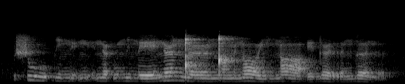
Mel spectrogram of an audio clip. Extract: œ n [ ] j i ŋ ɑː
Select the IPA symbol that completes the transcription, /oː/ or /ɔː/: ɔː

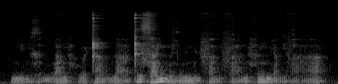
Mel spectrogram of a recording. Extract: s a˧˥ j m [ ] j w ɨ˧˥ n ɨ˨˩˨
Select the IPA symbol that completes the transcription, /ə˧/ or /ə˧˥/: ə˧˥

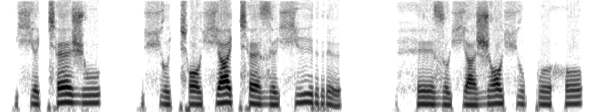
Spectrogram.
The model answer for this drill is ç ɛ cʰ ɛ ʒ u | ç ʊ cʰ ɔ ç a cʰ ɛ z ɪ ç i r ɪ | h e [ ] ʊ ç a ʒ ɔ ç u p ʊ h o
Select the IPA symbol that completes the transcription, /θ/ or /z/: z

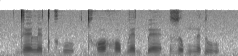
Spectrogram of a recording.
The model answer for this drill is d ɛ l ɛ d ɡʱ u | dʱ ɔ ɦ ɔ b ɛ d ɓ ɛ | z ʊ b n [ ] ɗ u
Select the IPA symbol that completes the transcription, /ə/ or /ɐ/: ə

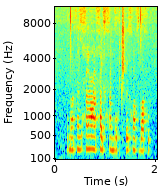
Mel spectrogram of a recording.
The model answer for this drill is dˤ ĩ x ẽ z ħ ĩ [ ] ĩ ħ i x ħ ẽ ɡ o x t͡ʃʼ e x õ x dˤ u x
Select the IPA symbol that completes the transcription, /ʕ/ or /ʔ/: ʕ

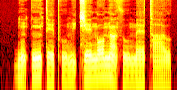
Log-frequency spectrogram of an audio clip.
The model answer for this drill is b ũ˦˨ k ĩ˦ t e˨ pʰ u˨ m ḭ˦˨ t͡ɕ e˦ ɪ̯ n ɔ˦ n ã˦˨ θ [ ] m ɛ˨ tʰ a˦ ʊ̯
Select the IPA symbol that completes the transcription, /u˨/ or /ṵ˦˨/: u˨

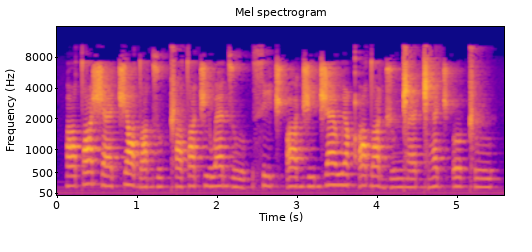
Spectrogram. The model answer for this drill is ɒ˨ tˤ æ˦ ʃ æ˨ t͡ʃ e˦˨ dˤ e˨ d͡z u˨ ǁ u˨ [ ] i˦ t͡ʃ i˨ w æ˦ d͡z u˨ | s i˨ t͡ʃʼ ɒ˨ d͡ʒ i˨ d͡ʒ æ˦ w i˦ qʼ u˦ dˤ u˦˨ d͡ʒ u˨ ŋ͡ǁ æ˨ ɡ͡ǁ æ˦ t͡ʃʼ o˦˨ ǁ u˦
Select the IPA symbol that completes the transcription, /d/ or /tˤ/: tˤ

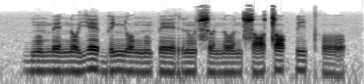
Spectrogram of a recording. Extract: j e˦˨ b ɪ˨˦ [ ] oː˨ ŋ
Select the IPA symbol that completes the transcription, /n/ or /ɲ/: ɲ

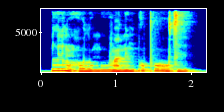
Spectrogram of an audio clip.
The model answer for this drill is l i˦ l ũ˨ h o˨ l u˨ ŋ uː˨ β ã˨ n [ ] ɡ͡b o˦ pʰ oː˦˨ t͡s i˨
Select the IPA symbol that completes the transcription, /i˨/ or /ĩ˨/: ĩ˨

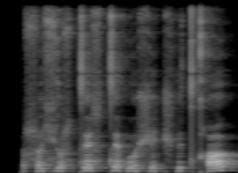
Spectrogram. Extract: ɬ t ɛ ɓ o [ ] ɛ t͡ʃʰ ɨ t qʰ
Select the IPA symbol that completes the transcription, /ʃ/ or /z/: ʃ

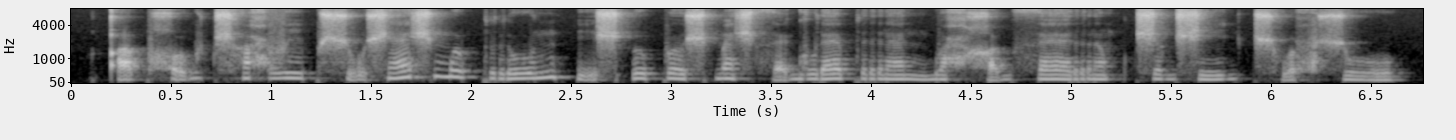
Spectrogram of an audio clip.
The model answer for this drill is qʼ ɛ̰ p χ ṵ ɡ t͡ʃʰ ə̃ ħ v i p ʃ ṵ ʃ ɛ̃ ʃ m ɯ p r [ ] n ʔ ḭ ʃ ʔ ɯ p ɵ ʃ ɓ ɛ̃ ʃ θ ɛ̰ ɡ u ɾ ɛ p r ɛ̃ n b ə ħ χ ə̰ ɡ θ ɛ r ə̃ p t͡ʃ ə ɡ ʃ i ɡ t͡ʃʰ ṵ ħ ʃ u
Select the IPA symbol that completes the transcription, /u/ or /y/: u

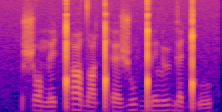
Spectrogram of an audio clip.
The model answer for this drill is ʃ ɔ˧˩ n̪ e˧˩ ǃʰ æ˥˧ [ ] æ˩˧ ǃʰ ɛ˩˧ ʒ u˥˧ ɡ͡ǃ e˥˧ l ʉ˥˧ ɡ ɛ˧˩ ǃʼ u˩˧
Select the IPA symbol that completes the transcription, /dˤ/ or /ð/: dˤ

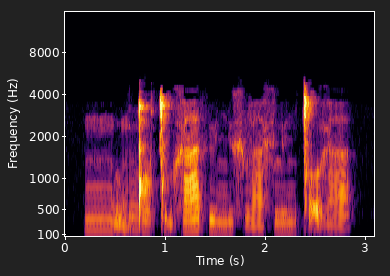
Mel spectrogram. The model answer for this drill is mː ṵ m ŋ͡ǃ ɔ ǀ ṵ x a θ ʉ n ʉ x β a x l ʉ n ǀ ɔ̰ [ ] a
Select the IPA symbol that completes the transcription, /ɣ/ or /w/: ɣ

